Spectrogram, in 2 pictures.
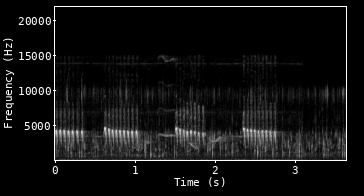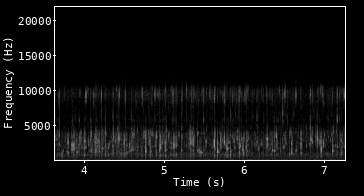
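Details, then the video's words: Four brief, high, rattling trills from a female bar-winged prinia in the first three seconds, then only gurgling, trickling water. "SUARA PRENJAK BETINA GACOR NGETIR PANJANG"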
